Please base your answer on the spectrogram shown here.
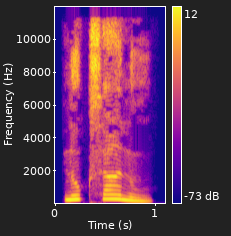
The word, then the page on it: ನುಕಸಾನು: nukasānu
